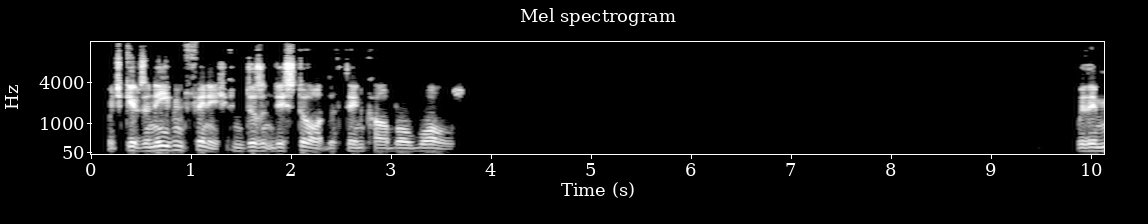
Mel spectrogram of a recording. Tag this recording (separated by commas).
Speech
